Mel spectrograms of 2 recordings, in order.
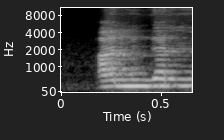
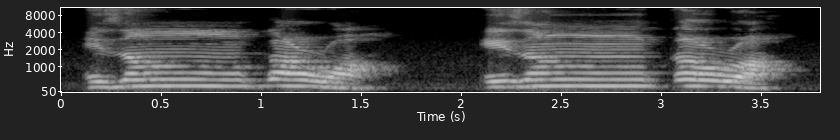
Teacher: اخفا غنہ، چھپا ہوا غنہ. ناک میں آواز آئے گی، جسے ہم کہتے ہیں لکھتے ہیں آنگن.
